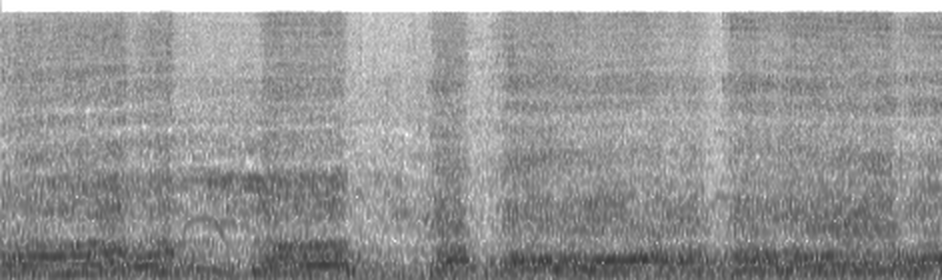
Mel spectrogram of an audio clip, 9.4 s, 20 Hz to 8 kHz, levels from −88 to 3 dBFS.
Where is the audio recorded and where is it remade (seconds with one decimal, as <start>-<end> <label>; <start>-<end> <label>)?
0.0-1.3 remade; 1.3-2.1 recorded; 2.1-9.4 remade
